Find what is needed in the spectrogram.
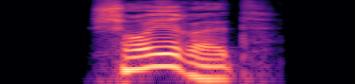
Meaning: second-person plural subjunctive I of scheuern
- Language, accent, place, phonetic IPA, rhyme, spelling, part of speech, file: German, Germany, Berlin, [ˈʃɔɪ̯ʁət], -ɔɪ̯ʁət, scheuret, verb, De-scheuret.ogg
